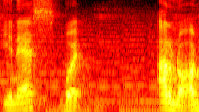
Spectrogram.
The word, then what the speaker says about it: Innes: I think it's actually pronounced Ines, but I don't know, I'm just going to be old school and say it the way I've always said it, Innies, like an innie belly button, but okay.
